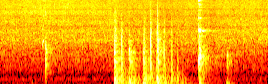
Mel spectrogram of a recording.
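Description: Arugula and green onion hitting a hot pan and being stirred, a burst of sizzling with scraping utensil strokes in quick clusters, close and fairly loud between short quiet gaps, with no talking.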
